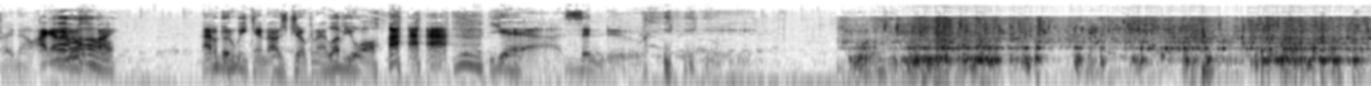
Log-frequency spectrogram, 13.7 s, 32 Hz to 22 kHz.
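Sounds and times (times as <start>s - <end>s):
speech: 0.0s - 1.3s, 2.0s - 7.5s, 8.4s - 10.2s
laughter: 3.6s - 5.2s, 6.2s - 7.7s
deep toilet flush: 8.4s - 13.7s.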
